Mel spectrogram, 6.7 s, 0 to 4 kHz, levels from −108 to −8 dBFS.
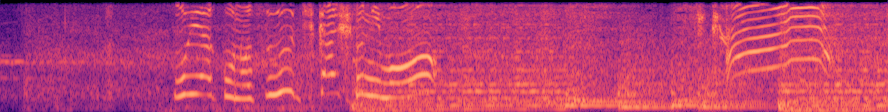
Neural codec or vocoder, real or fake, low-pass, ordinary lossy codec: none; real; 3.6 kHz; none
